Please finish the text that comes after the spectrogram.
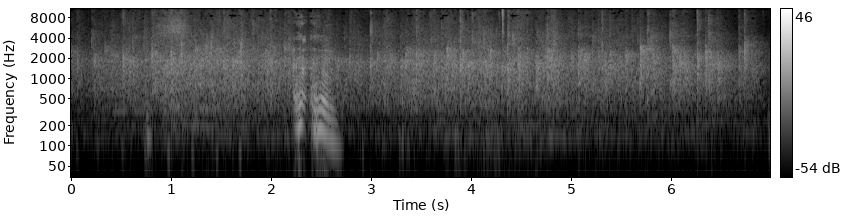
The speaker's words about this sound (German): Ähm, wir, können erstmal ganz lange klatschen. Erstmal herzlichen Dank.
